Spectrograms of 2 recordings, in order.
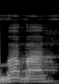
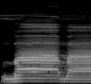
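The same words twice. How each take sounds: First: The vowels are said quickly and kept short. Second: The vowels are stretched out and drawn long. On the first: The speaker calls it right. "আমি উচ্চারণগুলো তাড়াতাড়ি করেছি, আমি কিন্তু কোনো টানাটানি করি নাই।" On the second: The speaker calls it wrong. "এরকম ভাবে যদি আমি পড়তাম তাহলে হরকতের উচ্চারণ যে তাড়াতাড়ি করা সেটা কিন্তু হতো না।"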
